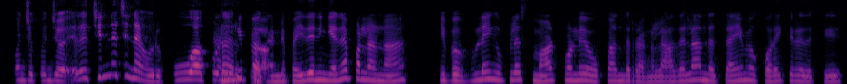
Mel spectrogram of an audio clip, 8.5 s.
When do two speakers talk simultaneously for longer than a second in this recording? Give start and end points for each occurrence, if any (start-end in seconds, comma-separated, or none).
none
